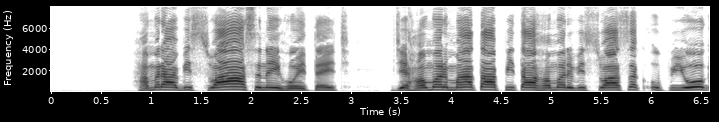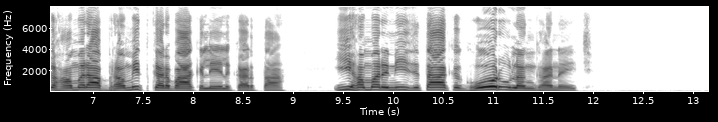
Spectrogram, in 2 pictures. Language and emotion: Maithili, disgusted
